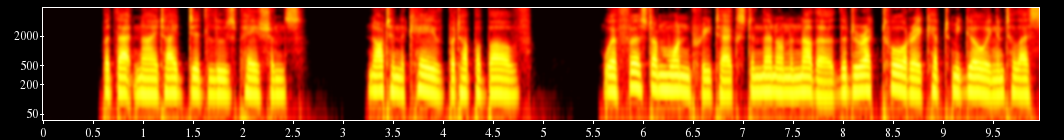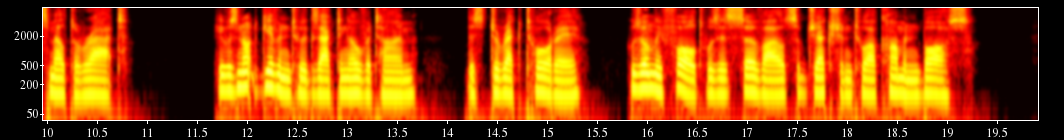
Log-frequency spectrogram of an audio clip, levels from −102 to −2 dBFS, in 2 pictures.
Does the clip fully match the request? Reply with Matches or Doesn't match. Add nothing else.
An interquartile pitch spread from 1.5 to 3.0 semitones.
Matches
